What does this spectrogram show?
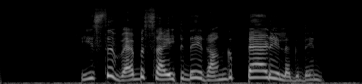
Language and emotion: Dogri, disgusted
